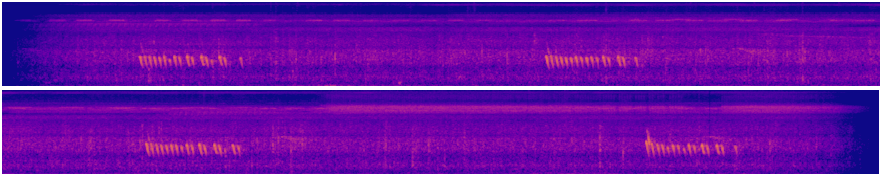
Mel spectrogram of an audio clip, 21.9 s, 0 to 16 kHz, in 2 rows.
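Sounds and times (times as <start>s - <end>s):
Myrmothera campanisona call in the Eastern Lowlands of South America: 1.7s - 3.1s, 6.8s - 8.1s, 12.7s - 14.8s, 19.0s - 20.3s.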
